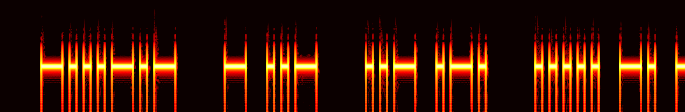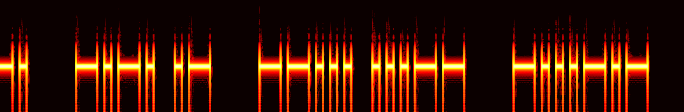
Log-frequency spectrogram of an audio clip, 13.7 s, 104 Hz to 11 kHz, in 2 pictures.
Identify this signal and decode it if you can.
Morse code, heard as a keyed tone, about 17 wpm, 700 Hz. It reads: <BK> TU UR 5NN CA 73 <BK>
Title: Common QSO Phrases Encore 17wpm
